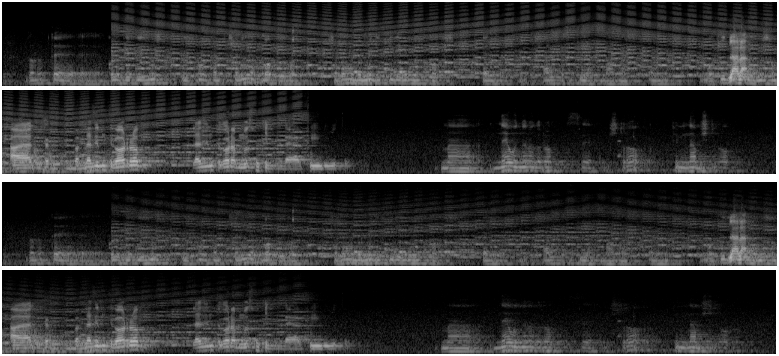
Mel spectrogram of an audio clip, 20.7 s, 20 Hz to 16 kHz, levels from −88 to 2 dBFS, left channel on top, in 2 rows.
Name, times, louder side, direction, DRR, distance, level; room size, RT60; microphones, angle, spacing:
voice 1, 0.3-4.0 4.4-6.0 6.4-8.9 9.3-11.5 16.2-18.8 19.3-20.0, left 2 dB, 90° left, 7 dB, 2.9 m, -44 dB
sound 1, 1.5-14.4, left 5 dB, 45° left, 1.7 m, -45 dB
voice 2, 10.4-11.0 11.4-12.3 12.9-14.8, left 3 dB, 25° left, 15 dB, 0.7 m, -32 dB
25.0 x 15.5 x 8.5 m, 1.2 s
head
